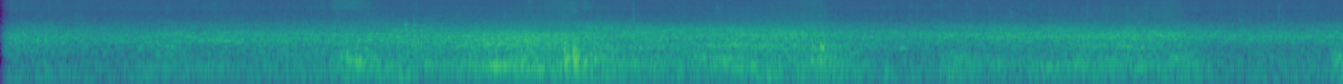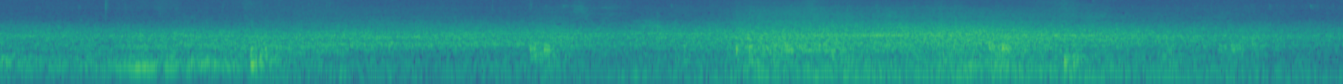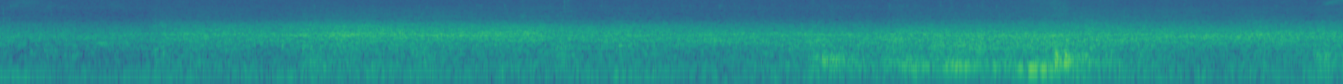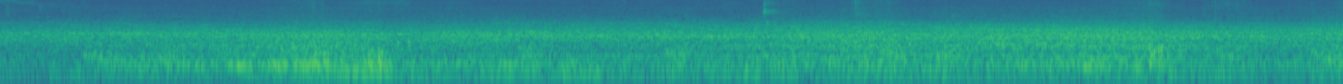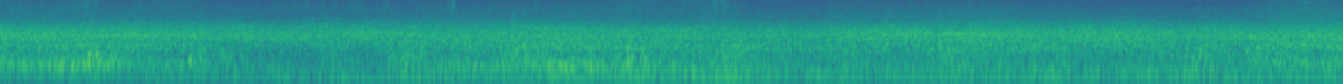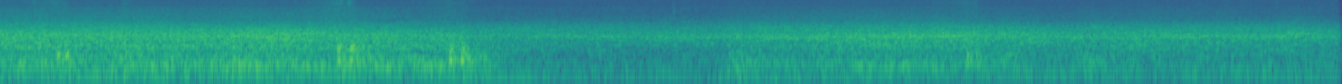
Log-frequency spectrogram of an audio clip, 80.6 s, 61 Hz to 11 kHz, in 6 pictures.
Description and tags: highway noise, underneath 183A tollway
Standing underneath Highway 183A, just a little way off the Brushy Creek Regional Trail near Twin Lakes Park. You can hear the thumps as the cars drive over the seams in the pavement of the bridge overhead.
Recorded with Olympus LS-10, using the built-in mics.
Edited and normalized in Audacity.
field-recording, road, cars, overpass, highway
